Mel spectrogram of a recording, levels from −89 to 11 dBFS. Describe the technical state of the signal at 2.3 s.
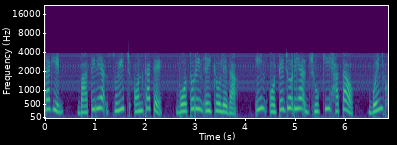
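At 2.3 s, timecode bleed sits behind the speech, as it does through the whole clip. Linear timecode from a nearby track or cable has leaked into the audio path. Its square wave flips between two pitches near 1 kHz and 2 kHz, heard as a steady chirping warble about 35 dB below the speech. The rhythm fits 30-frame code. Its two pitches sit inside the telephone band.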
